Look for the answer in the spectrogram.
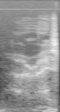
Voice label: "aaaright", vocal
